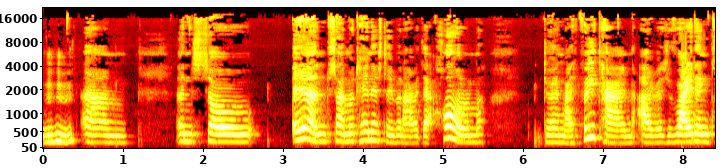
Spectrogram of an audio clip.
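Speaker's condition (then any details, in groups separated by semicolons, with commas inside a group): Deafness; hears men's voices better than women's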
